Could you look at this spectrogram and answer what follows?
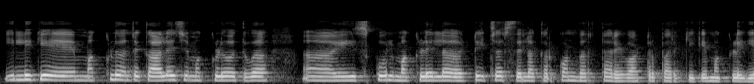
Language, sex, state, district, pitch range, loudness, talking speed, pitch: Kannada, female, Karnataka, Dakshina Kannada, 170-195 Hz, -17 LUFS, 150 wpm, 185 Hz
